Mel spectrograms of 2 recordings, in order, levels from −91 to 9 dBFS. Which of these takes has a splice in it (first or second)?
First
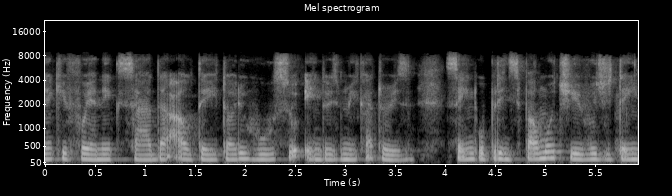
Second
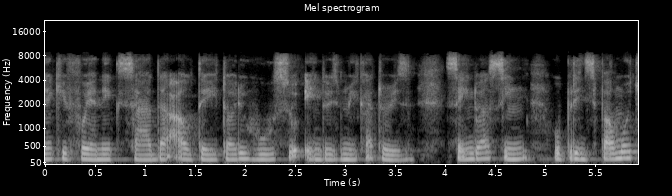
first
